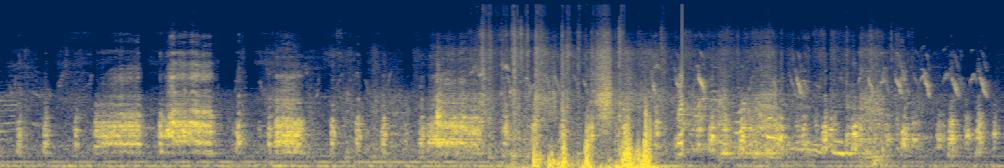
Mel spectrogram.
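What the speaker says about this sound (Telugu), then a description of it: "చిన్న కోడి పిల్లలు" A mother hen and her six freshly hatched chicks make close, fairly loud sounds. The chicks' high cheeps come in bursts, with clucks and a brief rustling scuffle in the middle.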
